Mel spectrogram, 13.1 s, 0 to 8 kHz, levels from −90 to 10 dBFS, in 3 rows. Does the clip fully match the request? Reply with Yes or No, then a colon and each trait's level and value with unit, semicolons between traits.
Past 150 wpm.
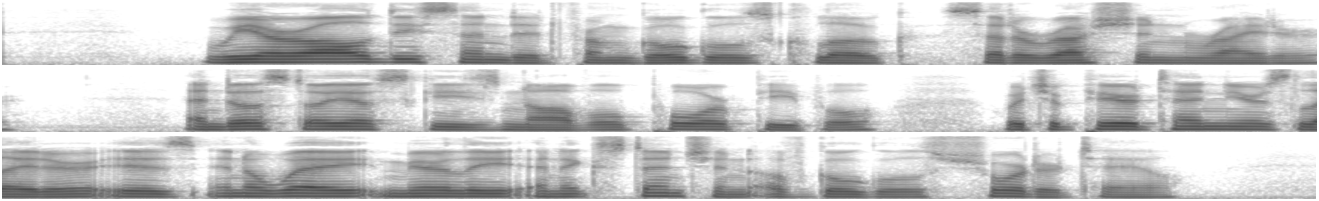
No: average, 145 wpm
